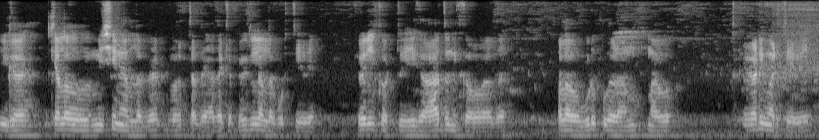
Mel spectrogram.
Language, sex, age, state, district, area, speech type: Kannada, male, 60+, Karnataka, Dakshina Kannada, rural, spontaneous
